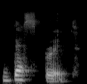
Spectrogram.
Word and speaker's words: desperate: the noun is desperation so the typical mistake that we make Spanish speakers is to think that is we have an extra syllable in Spanish in English is desperate desperate desperation you see so that is an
